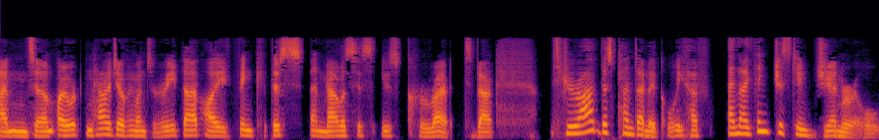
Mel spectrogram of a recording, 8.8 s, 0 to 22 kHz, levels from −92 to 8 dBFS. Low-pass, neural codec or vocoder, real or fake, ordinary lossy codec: 7.2 kHz; codec, 16 kHz, 0.5 kbps, FreqCodec, larger model; fake; MP3, 32 kbps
